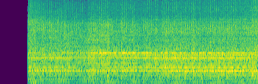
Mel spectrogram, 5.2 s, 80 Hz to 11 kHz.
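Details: 2002 Honda Civic EX: hard, rapid metallic knocking over a rough, even idle; rod knock, pointing to a worn connecting rod bearing.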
